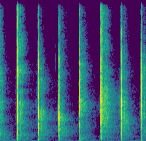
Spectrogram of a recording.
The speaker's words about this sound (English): Clapping.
